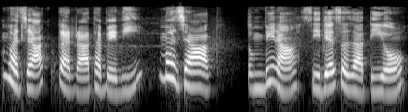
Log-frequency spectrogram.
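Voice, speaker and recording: A woman's voice: very high voice, expressive, moderate pace, pushed and bright, no echo, voice pushed down, exaggerated voice. A woman voicing a playful, teasing young husband in a fan audio drama, joking and calling his wife baby.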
